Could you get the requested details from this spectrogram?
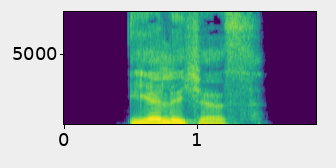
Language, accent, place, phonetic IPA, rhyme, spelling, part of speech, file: German, Germany, Berlin, [ˈeːɐ̯lɪçəs], -eːɐ̯lɪçəs, ehrliches, adjective, De-ehrliches.ogg
- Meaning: strong/mixed nominative/accusative neuter singular of ehrlich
